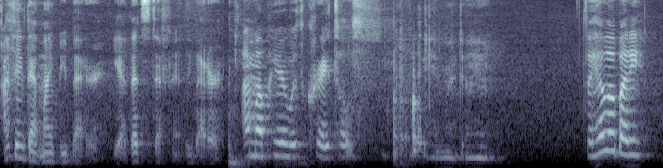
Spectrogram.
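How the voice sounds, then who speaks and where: A woman with an American accent at a fairly quick pace, broken by long, frequent pauses, over noticeable background noise. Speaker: vlogger. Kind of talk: casual vlog talk.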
